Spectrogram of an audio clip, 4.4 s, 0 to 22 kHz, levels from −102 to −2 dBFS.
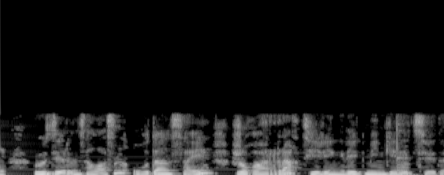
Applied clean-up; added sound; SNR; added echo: classical method spectral subtraction.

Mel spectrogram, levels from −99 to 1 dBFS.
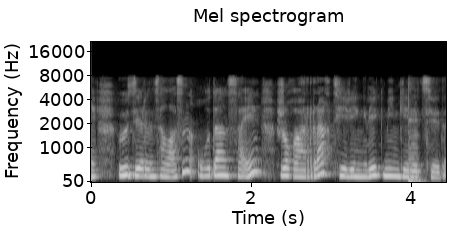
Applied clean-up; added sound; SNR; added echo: none; none; none; none.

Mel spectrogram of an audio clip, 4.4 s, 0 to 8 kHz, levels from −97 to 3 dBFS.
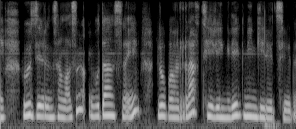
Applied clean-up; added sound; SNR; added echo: neural diffusion model UNIVERSE++.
